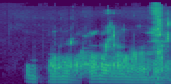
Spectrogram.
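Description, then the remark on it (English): Someone gargles water: a short throaty burst, then a steady, loud, bubbling gargle with a voiced hum running through it for about a second. “Gargler. Hell yeah.”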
